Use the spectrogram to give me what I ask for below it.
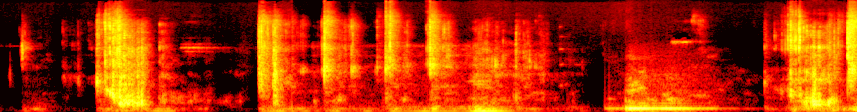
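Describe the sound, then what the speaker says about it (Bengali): Crunchy bites of fuchka during an eating challenge, several sharp crisp crunches in bursts with pauses between, close and fairly loud, with no talking. "পিছনে কিন্তু ও খাচ্ছে"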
